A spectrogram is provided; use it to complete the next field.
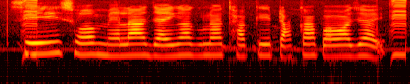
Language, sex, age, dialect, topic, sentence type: Bengali, female, 18-24, Western, banking, statement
